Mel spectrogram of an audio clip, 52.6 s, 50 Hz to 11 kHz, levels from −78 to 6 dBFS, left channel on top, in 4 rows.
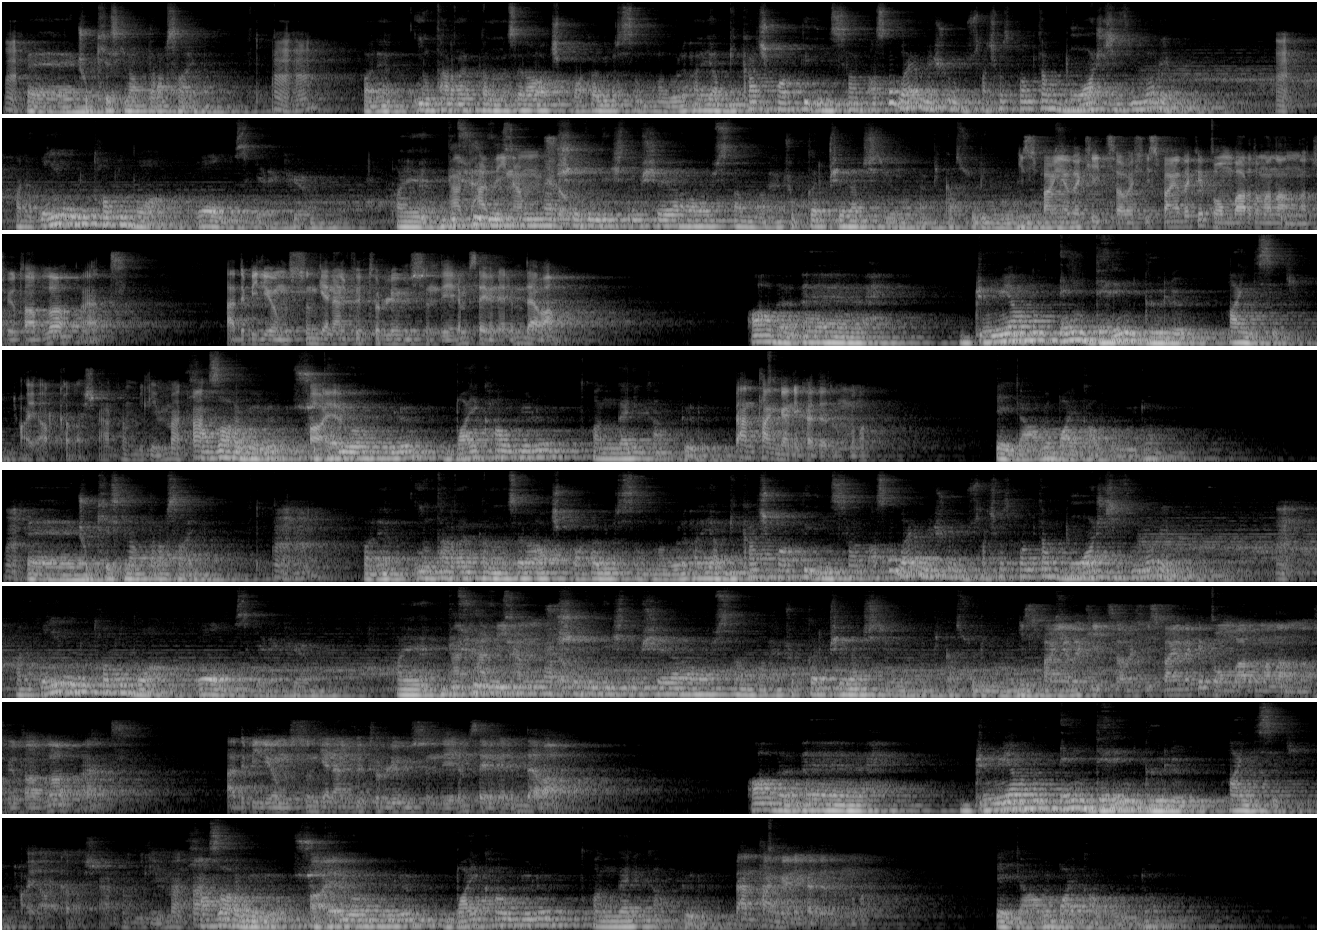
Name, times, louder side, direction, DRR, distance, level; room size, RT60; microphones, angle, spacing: voice 1, 0.2-2.0 3.6-12.0 13.4-16.3 17.1-23.9 33.8-35.2 35.9-38.2 38.6-39.2 41.3-45.0 45.3-46.5 49.4-51.0, left 1 dB, 20° left, 1 dB, 0.6 m, -26 dB
voice 2, 2.7-3.1 12.7-12.9 17.6-19.0 23.3-27.5 28.5-31.9 39.6-41.5 42.5-42.9 46.8-48.1, left 4 dB, 85° left, 5 dB, 0.5 m, -31 dB
sound 1, 11.3-24.3, right 3 dB, 40° right, 0.6 m, -43 dB
7.2 x 4.7 x 4.6 m, 2.4 s
head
